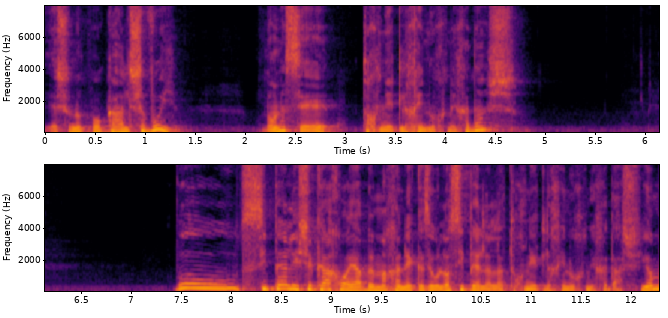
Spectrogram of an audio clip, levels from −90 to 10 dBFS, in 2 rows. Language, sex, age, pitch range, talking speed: Hebrew, male, 60-79, 115-175 Hz, 125 wpm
